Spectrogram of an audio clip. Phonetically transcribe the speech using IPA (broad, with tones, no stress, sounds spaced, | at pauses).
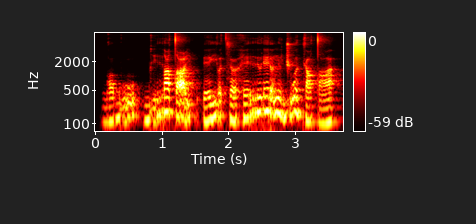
ɡ ɔ˩˧ b ṵ˨˥ | b ḭ˩˧ r ɨ˥ tˤ ḭ˥˧ | ʔ e˩˧ j ə̰˥ t͡s œ˩˧ h e˨˥ r ɨ˥ ɾ e˥ ɾ ə̰˨˥ n ɨ˧˩˧ d͡ʒ ṵ˥˧ ə̯ kʲ ɔ˩˧ tˤ a˩˧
